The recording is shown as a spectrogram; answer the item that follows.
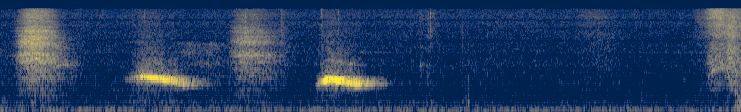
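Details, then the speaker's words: Imitated expiratory wheeze demonstrating obstructive bronchitis: audible deep breaths, each exhalation carrying a whistling tone, as heard on auscultation. "obstructive bronchitis will give us whistling sound whistling Rell's during exploration during exhalation"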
